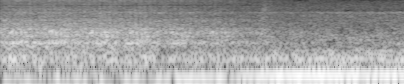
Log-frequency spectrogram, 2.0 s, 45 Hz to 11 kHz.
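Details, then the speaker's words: 2013 Chevy Silverado 1500 V8 (oil pressure issues), fresh oil change, nearly at operating temperature, idling before adding oil additive: steady even low rumble, no knocks, ticks or surging; normal idle. "I mean, there's no odd noises or vibrations or anything like that. It's a nice and smooth running engine, plenty of power."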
